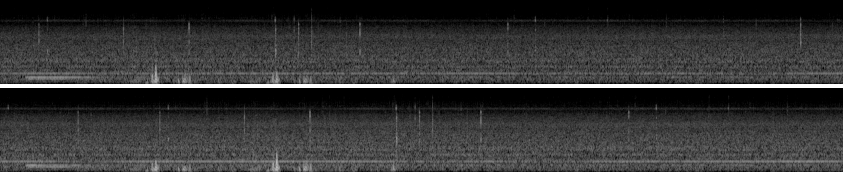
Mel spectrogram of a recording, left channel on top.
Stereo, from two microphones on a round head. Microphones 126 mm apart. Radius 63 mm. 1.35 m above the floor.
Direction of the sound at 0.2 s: 5° right (ahead or behind).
